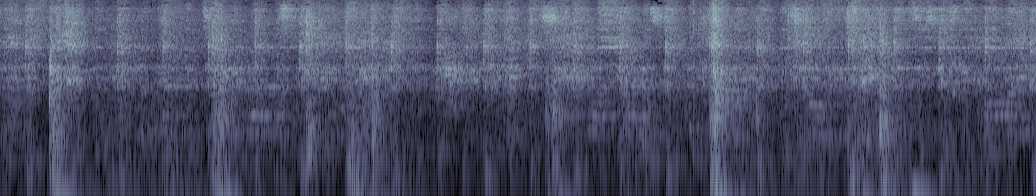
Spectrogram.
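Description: Music playing throughout, with repeated heavy thuds every second or two as a person doing burpees drops to and jumps off a laminate floor.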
